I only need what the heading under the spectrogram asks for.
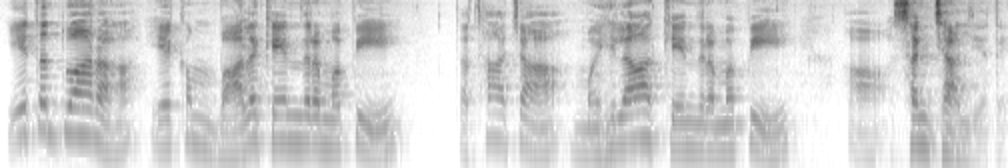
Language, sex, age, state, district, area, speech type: Sanskrit, male, 60+, Karnataka, Tumkur, urban, spontaneous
